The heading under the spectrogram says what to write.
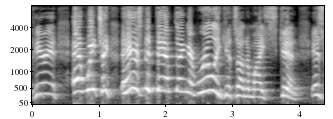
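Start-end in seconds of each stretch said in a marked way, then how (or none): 0.6-2.8 angry outburst. Real, not acted. Radio rant boiling over.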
